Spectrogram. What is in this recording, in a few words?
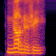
"nonary", Indian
